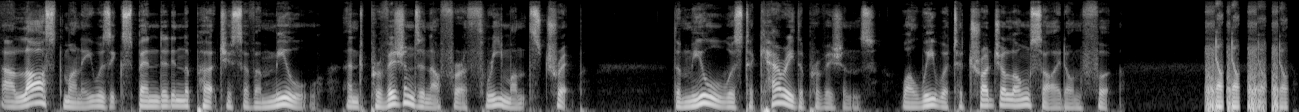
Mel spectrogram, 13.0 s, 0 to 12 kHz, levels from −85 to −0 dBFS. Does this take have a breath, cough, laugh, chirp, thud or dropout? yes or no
yes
